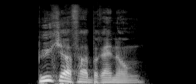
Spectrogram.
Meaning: book burning
- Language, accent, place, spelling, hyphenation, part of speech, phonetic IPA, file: German, Germany, Berlin, Bücherverbrennung, Bü‧cher‧ver‧bren‧nung, noun, [ˈbyːçɐfɛɐ̯ˌbʀɛnʊŋ], De-Bücherverbrennung.ogg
